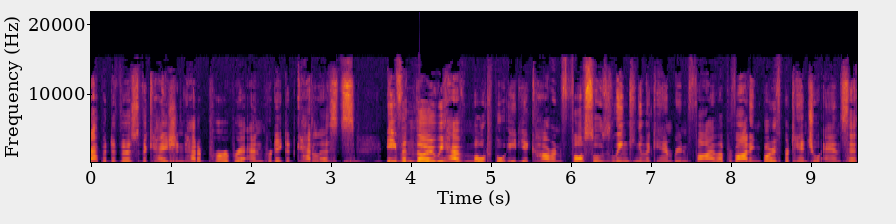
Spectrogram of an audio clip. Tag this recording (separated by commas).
Speech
